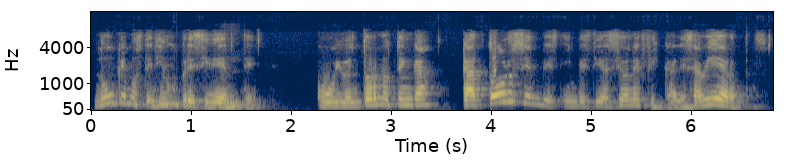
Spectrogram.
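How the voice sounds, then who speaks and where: A man's voice: high voice, big pitch swings, measured pace, mellow, husky, muffled recording. A man from Chiclayo, Peru, with a Peruvian Spanish accent, giving political commentary as an analyst in an interview. He talks emphatically, repeats his points and tags them with rhetorical questions.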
